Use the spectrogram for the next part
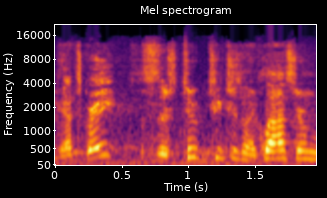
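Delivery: high-pitched naive enthusiasm; retold excitement. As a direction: act out being thrilled by good news. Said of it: "We were really excited".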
